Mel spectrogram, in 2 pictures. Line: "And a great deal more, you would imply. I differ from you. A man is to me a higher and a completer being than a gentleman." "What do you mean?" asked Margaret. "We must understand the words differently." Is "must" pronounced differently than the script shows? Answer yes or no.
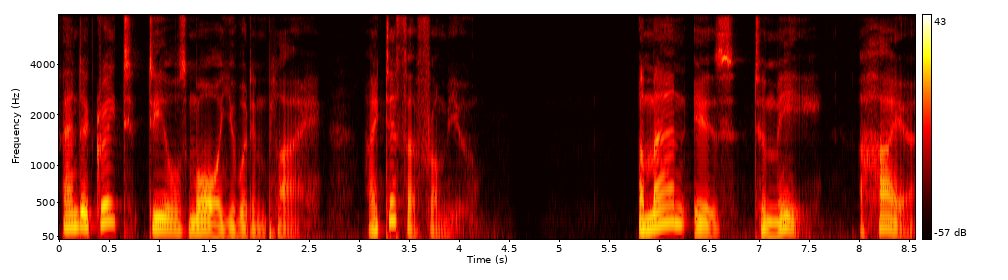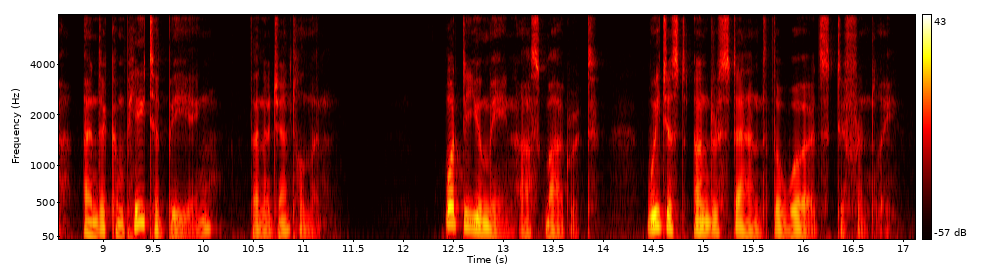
yes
